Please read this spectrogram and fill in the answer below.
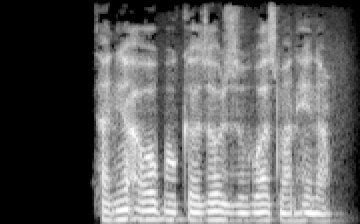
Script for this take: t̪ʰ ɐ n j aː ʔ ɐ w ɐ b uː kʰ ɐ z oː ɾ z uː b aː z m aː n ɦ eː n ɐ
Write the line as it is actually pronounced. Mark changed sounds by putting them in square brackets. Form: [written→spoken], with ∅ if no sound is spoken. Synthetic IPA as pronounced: t̪ʰ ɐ n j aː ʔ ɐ w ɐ b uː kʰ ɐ z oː ɾ z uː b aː z m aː n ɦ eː n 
